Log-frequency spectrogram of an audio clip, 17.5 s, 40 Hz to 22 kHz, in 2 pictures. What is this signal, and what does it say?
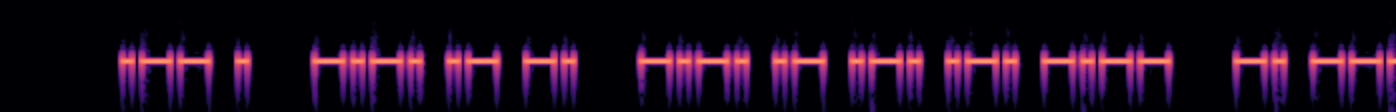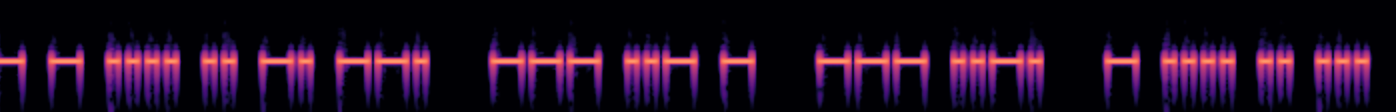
Morse code, heard as a keyed tone, about 20 wpm, 700 Hz. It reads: WE CAN CARRY NOTHING OUT OF THIS
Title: Sentences from Top 1000 Words - Review Part 1 - 20wpm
